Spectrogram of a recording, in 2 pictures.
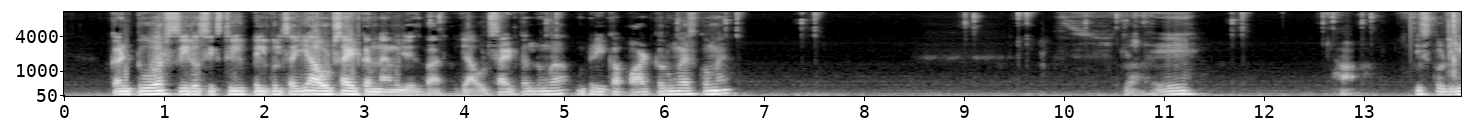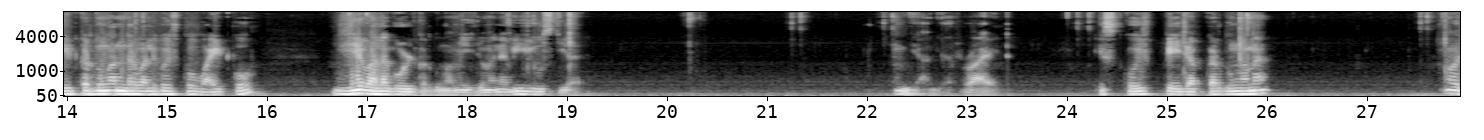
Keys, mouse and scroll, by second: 2.0 click, 2.9 click, 4.1 right click, 8.3 click, 8.7 scroll up 1, 9.4 click, 9.9 ctrl+z, 10.9 right click, 14.7-15.2 scroll down 2, 16.2 scroll up 1, 19.5 ctrl+alt+shift+s, 20.5 click, 21.9 scroll down 1, 23.3 click, 25.0 shift+Page_Up, 26.7 click, 27.4-27.9 typing.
